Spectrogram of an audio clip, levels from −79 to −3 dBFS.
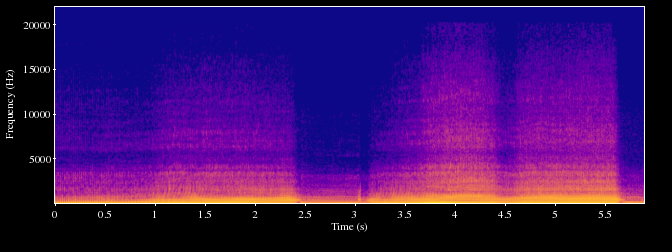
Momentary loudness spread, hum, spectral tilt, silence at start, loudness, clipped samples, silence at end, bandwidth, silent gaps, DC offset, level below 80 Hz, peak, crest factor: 8 LU; none; -7.5 dB/octave; 0 s; -16 LUFS; under 0.1%; 0 s; 15 kHz; none; under 0.1%; -28 dBFS; 0 dBFS; 14 dB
